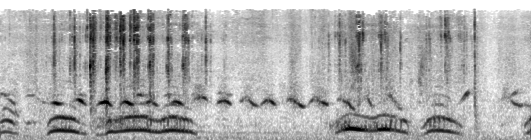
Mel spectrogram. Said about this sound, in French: C'est les oiseaux moroses de Paris, ils sont pas forcément hyper. Euh, enregistre ça, on enregistre ça, enregistre ça. Et qu'est-ce qu'ils disent Ils commencent à se disputer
